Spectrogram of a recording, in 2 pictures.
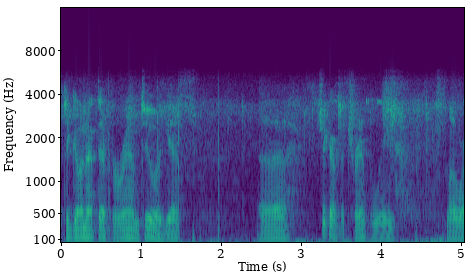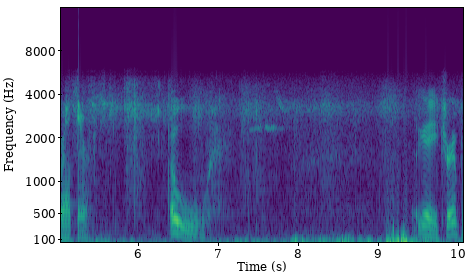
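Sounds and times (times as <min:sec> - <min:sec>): footsteps crunching in snow and leaves: 0:00.0 - 0:10.0.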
